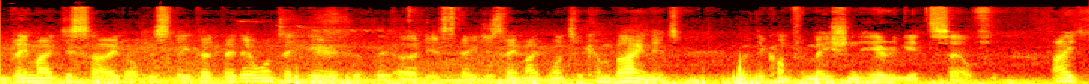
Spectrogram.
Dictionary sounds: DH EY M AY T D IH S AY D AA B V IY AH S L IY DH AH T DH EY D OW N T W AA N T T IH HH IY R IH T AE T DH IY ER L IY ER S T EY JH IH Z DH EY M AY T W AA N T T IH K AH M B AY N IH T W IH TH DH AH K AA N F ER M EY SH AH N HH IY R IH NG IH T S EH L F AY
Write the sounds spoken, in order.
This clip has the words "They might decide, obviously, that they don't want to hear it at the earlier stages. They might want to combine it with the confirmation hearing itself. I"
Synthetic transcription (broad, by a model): DH EY M AY T D IH S AY D AA B V IY AH S L IY DH AH T DH EY D OW N T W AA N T T IH HH IY R IH T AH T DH IY ER L IY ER S T EY JH IH Z DH EY M AY T W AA N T T IH K AH M B AY N IH T W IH DH AH K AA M F ER M EY SH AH N HH IY R IH NG IH T S EH L F AY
